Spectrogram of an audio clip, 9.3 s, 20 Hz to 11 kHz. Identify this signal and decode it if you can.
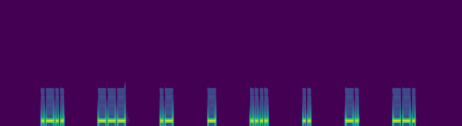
Morse code, heard as a keyed tone, about 25 wpm, spaced as for 10 wpm, 550 Hz. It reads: LOATHING
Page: News Headlines in Morse Code at 10 WPM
